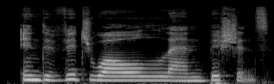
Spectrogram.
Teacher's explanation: Individual ambitions 和后面的 ambition 又可以做复元连读。Individual ambitions,带出一个小的舌侧音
